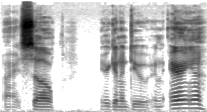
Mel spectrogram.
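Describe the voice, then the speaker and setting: A man giving a casual screen-recorded software tutorial, thinking aloud and correcting himself as he goes, slightly losing his voice. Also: lowish voice, a little slow, clean tone. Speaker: tutorial maker.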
